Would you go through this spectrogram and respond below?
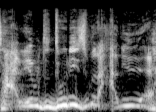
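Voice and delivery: high put-on action-star impression; Schwarzenegger. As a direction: do a hammed-up Arnold. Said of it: "I also have Schwarzenegger in me".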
